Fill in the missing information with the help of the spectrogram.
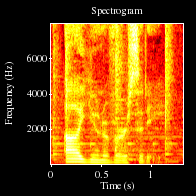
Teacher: the U makes a long U sound, which is a consonant sound.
